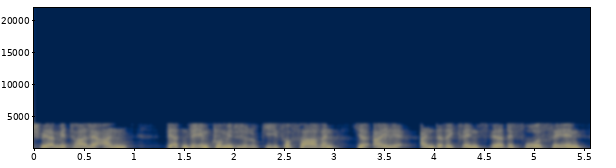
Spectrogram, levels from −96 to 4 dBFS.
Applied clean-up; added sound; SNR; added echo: neural mask model DeepFilterNet 3.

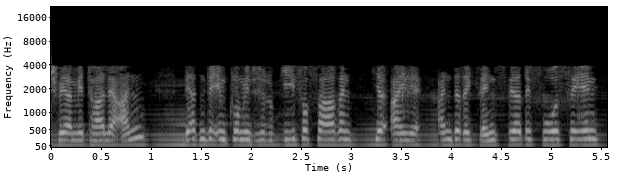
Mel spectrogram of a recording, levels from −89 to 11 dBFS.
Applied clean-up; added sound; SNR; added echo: neural mask model RNNoise.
